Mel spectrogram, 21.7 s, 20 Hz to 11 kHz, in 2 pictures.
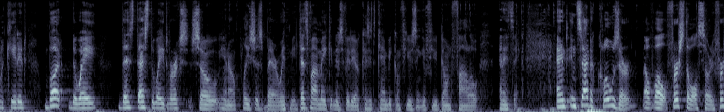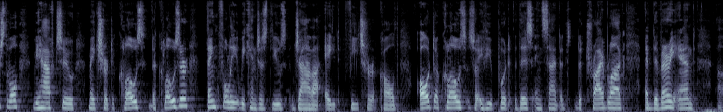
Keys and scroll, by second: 8.2 Delete.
